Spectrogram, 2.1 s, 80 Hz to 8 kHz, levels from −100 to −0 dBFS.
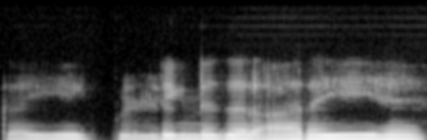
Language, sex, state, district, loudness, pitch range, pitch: Hindi, female, Uttar Pradesh, Lucknow, -12 LUFS, 205-210 Hz, 210 Hz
